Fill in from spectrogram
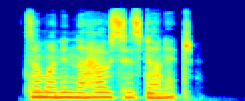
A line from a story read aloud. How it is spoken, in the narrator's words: she said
